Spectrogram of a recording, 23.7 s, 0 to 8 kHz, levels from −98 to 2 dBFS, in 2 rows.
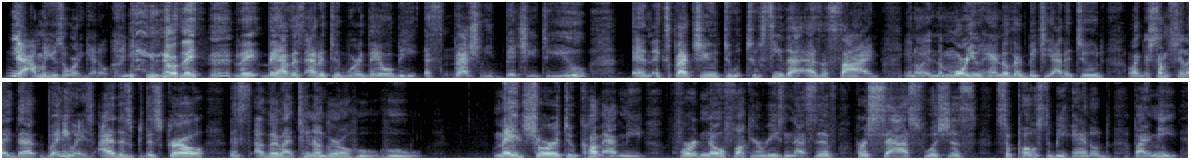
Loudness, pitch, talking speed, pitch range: -32 LUFS, 155 Hz, 210 wpm, 135-180 Hz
